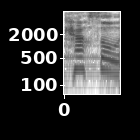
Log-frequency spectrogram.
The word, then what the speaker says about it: Kasl: Charlotte Cassell is spelled Kasl, and she's done this book called Many Roads, One Journey.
